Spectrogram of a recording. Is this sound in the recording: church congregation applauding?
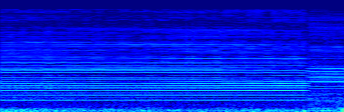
no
